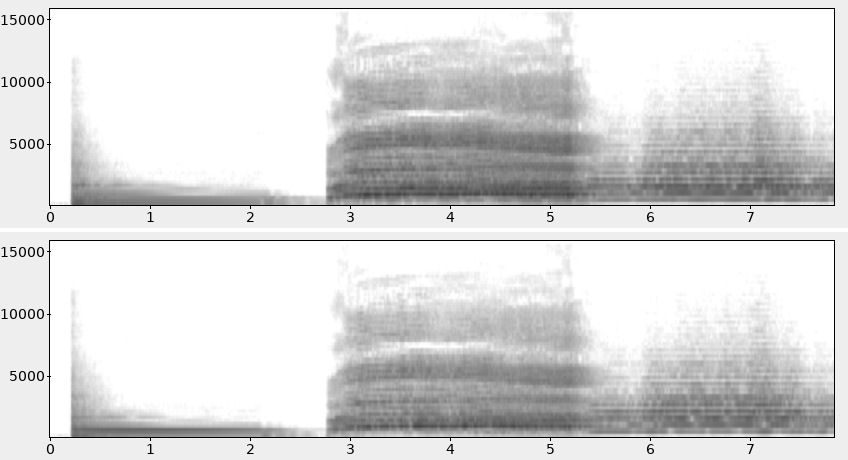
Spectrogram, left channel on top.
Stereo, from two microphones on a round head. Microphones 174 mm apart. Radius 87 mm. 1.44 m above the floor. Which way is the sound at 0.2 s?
35° right (ahead or behind).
